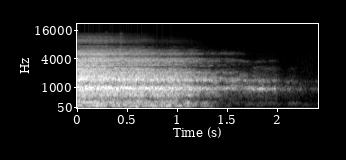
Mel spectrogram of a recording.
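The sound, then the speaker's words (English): A long, soft exhale during a guided relaxation breathing exercise: a breathy, airy rush that starts fairly strong and gradually fades away to silence over about two seconds. “The first breath, breathe in. And exhale all that's no longer serving you.”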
